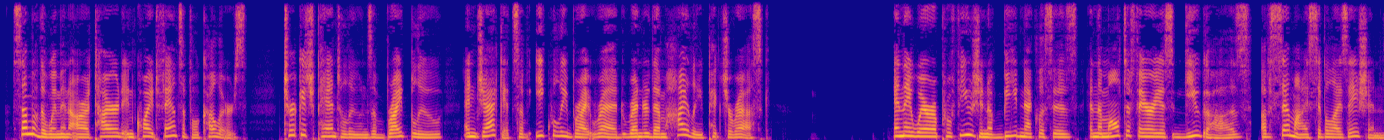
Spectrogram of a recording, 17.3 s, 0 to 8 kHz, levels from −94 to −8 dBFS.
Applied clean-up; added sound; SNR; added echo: none; none; none; none.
